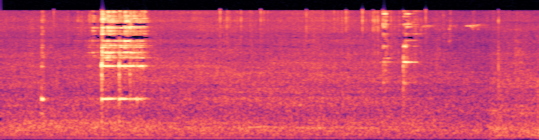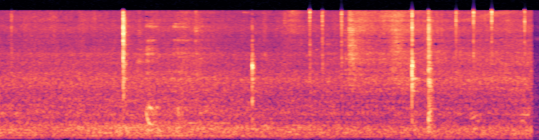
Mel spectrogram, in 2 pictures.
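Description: Metal clinks of a socket and ratchet being fitted onto the timing belt tensioner bolt to loosen the tensioner. The loudest is a ringing clink about a second in, followed by a few lighter ticks over a steady low background hum.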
